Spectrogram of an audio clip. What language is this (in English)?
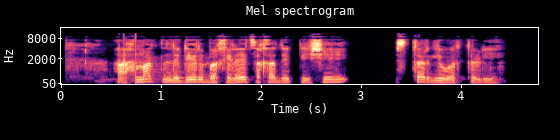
Pashto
